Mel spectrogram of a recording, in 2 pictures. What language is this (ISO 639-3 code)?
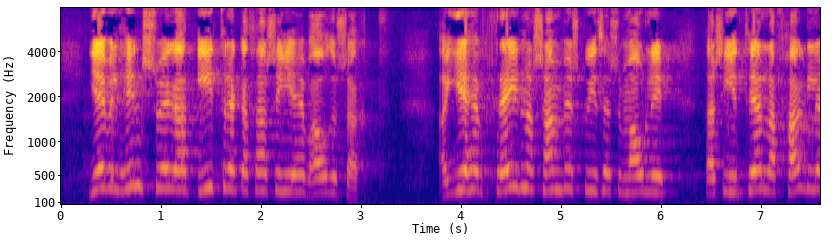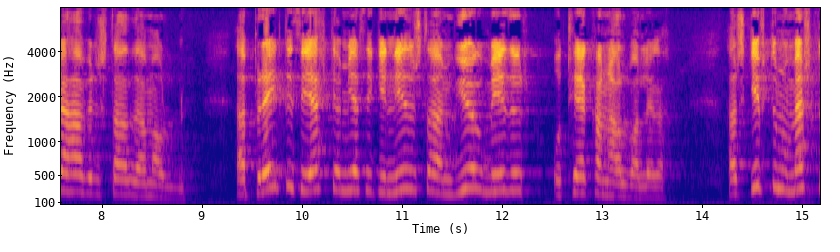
isl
